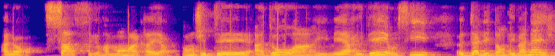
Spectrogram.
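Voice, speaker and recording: Her intonation rises and falls in a lively way. The woman keeps a moderate pace. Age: 60s. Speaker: patient with a rare bone disease. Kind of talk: testimony. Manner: hesitant, with fillers.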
